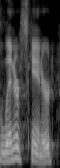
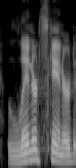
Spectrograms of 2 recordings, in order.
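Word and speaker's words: Lynyrd Skynyrd: for Leonard Skinner's debut album here this is pronounced Leonard skinnard $ 36.99 Leonard skinnard it is uh their debut album and I'm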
